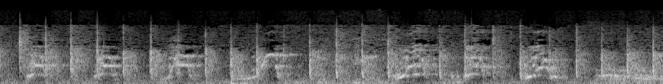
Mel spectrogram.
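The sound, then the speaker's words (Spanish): A dog barks and yelps repeatedly while hands clap in a steady, brisk rhythm, the barking weaving loudly through the continuous applause for health workers at 8 pm at the home of Argentine basketball player Nicolás Ricciotti. “Hay un cuatro patas también aplaudiendo a las 8 de la tarde en el domicilio de este jugador de baloncesto.”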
